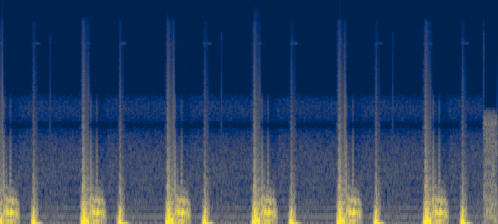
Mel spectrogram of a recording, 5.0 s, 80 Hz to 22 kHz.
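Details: Stethoscope heart sounds: a regular heartbeat near 70 a minute with a soft blowing sound after the first heart sound, a benign (innocent) heart murmur.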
